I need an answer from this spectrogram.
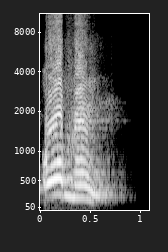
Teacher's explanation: Nós temos um ditongo nasal no final de homem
